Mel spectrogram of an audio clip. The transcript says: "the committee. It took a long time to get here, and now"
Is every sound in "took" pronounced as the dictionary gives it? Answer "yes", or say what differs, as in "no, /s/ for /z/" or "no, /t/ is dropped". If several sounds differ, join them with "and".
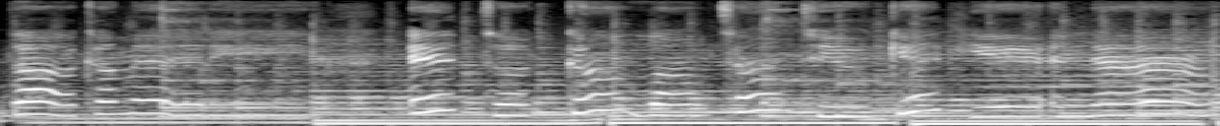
no, /s/ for /t/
